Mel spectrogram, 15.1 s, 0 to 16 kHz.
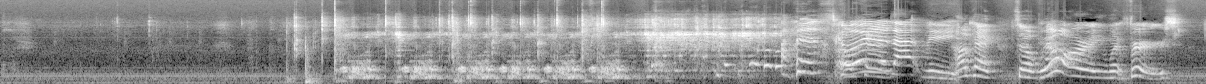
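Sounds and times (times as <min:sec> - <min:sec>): electronic toilet flush: 0:04.2 - 0:10.1.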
